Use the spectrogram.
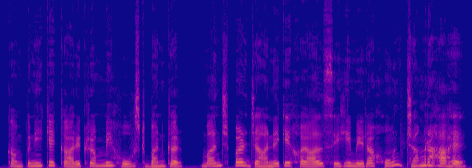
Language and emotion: Hindi, fearful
